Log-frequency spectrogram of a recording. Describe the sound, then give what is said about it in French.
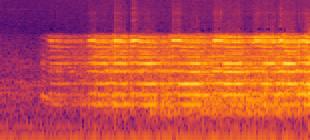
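Car horns blare during a street demonstration on Rue Michelet in central Algiers, where cars drive very slowly, in one long, loud, unbroken sustained blast that starts after a brief quiet moment and holds steady to the end, with faint street noise underneath and no voices. “Nous circulons maintenant dans la rue Michelet, la rue Michelet où les voitures roulent très lentement et vous pouvez entendre que la manifestation bat son plein.”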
